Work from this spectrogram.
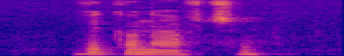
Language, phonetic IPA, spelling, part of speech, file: Polish, [ˌvɨkɔ̃ˈnaft͡ʃɨ], wykonawczy, adjective, LL-Q809 (pol)-wykonawczy.wav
